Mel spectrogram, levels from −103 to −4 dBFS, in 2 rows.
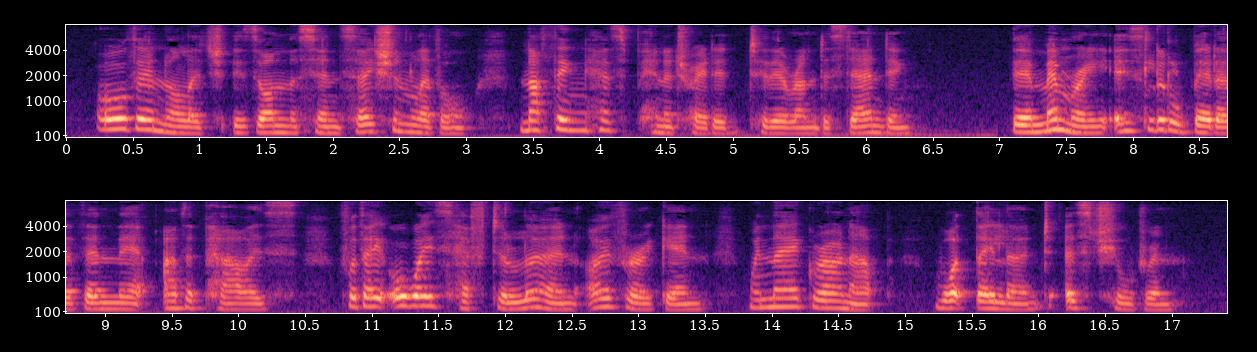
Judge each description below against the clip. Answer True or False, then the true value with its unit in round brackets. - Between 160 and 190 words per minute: False (140 wpm)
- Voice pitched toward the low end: False (180 Hz)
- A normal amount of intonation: False (5.8 semitones)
